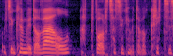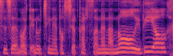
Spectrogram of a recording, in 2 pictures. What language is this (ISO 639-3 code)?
cym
